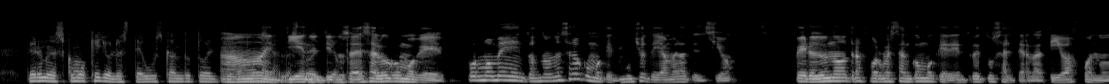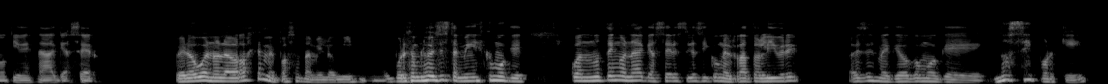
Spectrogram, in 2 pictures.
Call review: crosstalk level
present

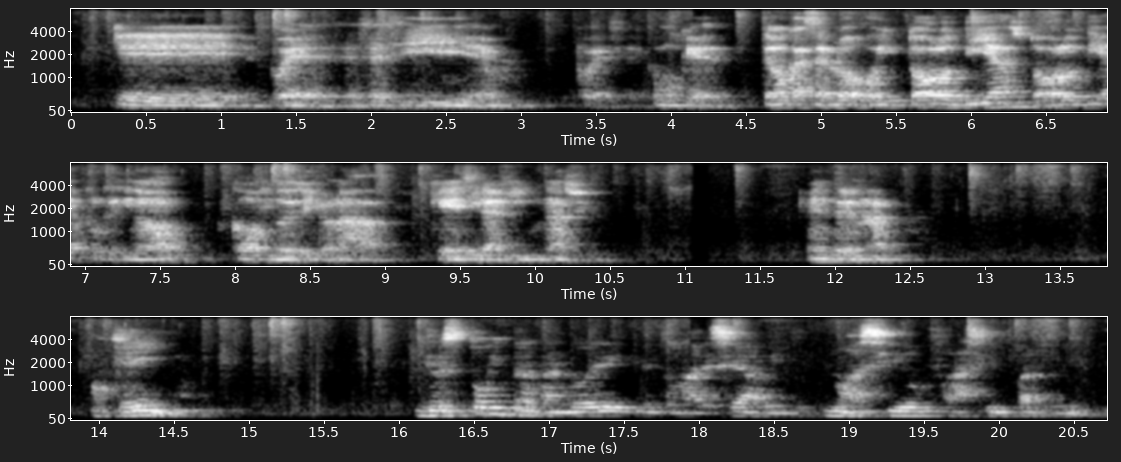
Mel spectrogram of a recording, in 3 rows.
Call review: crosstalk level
none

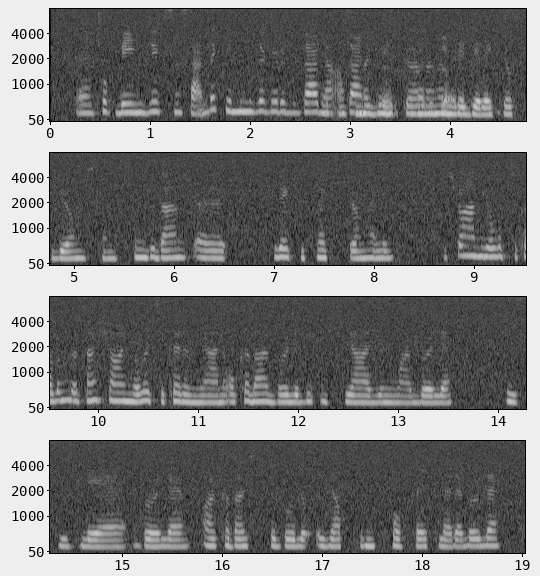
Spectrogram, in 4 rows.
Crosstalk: present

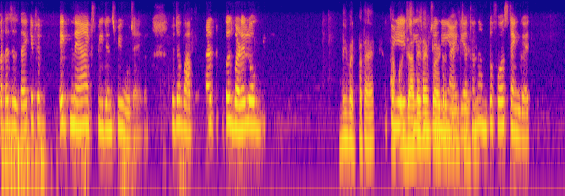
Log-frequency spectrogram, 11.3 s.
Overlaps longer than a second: present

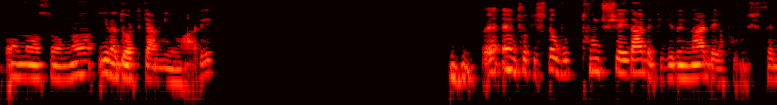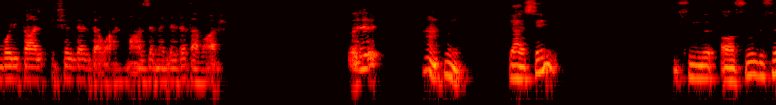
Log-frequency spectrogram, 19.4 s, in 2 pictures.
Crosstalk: none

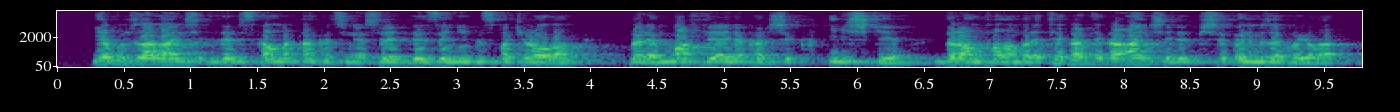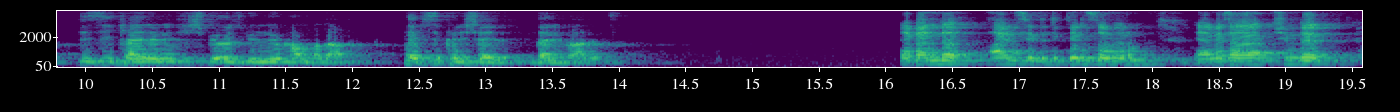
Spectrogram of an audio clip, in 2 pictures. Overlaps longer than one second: none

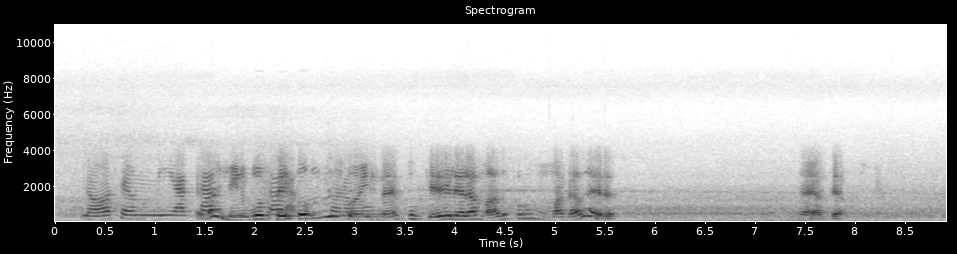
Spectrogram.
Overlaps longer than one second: present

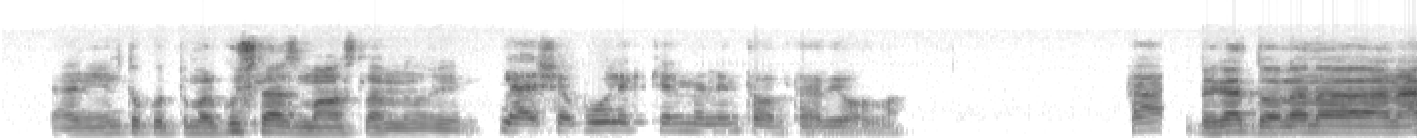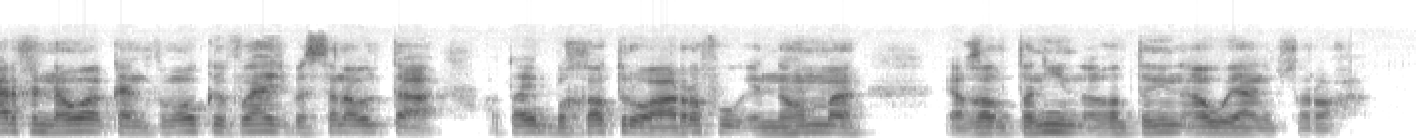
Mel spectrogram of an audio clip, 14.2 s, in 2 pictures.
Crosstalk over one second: none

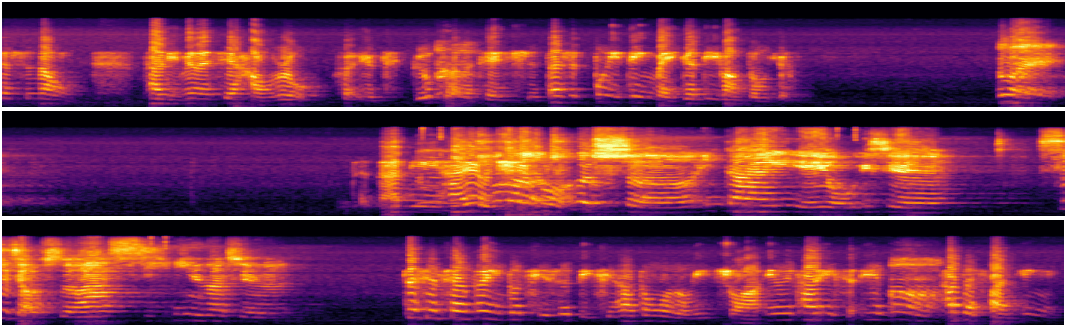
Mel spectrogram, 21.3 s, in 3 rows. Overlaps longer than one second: present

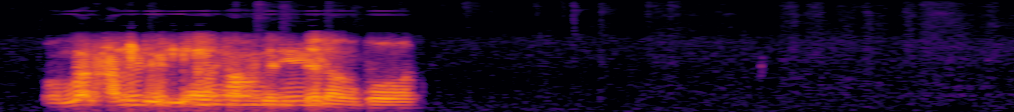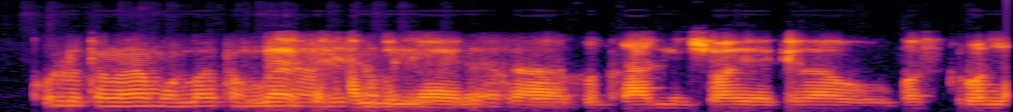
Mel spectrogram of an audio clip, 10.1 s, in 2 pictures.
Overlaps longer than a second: present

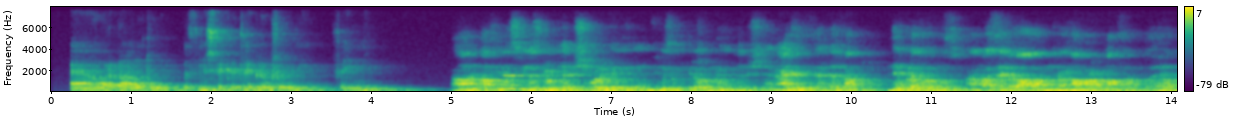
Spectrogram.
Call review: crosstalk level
none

